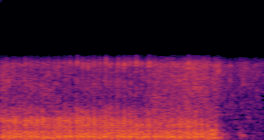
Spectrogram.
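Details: Domestic dog recorded indoors on an Android phone, giving a steady low rumbling growl with a thick, buzzy texture that holds for about one and a half seconds, then fades out abruptly.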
